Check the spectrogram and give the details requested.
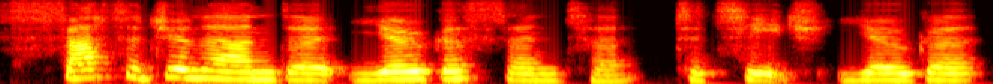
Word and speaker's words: Satchidananda: Satchidananda. Satchidananda Yoga Center to teach Yoga Nidra.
